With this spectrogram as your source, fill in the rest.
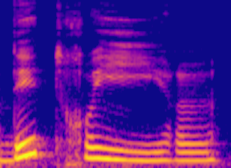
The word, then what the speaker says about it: détruire: Il suffit d'un orage pour le détruire. Il suffit d'un orage pour le détruire. Aqui é bem falado détruire e eu coloquei em negrito para que vocês saibam que a pronúncia é bem falada, ok?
